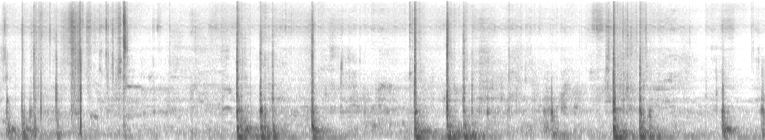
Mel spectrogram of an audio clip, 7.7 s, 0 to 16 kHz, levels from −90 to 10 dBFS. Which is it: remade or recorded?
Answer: remade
